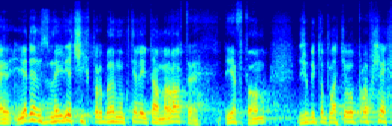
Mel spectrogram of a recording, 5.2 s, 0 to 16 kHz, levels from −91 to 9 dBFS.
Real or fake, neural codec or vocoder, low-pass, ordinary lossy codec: fake; codec, 32 kHz, 1.9 kbps, SNAC; 14.4 kHz; Opus, 32 kbps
